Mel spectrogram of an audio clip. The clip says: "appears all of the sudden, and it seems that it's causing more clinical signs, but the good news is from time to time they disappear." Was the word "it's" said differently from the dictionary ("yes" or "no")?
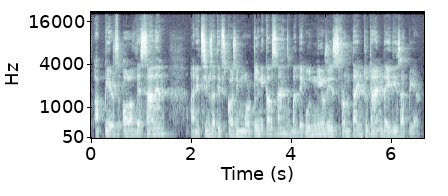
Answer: no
